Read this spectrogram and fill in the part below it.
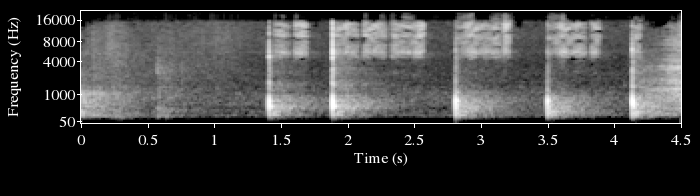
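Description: Pen strokes on paper during a sixth-grade math exercise, with a soft scratch at first and then five sharp taps at uneven intervals, each trailing off into a short scribble. Close and quiet, with no talk.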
